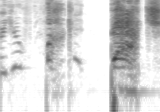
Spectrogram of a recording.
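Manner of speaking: play-acted, very high-pitched, seething, furious outburst. Retelling swearing at the tv after an injury: retelling an angry yell. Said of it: "I must have said bitch thirty times".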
